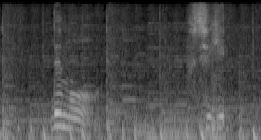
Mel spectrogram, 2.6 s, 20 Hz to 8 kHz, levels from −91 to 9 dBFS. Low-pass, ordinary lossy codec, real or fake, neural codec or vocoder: 7.2 kHz; none; real; none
